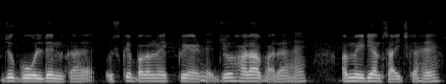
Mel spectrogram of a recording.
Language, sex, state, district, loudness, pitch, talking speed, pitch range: Hindi, male, Bihar, Saran, -23 LUFS, 150 Hz, 255 wpm, 145-155 Hz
